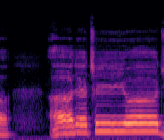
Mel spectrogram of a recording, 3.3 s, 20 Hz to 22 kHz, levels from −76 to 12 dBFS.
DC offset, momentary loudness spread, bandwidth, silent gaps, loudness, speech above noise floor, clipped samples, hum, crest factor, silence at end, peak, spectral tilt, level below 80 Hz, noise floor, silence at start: under 0.1%; 13 LU; 10.5 kHz; none; -14 LUFS; 35 dB; under 0.1%; none; 12 dB; 0 s; -2 dBFS; -6.5 dB/octave; -54 dBFS; -49 dBFS; 0 s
